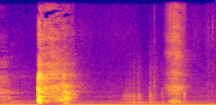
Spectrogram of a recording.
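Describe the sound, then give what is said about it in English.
Throat clearing by someone with something caught in the throat: one sharp, rasping burst, then a softer, shorter clearing sound a moment later, with no talk. “I've got something in my throat.”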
